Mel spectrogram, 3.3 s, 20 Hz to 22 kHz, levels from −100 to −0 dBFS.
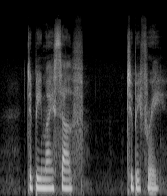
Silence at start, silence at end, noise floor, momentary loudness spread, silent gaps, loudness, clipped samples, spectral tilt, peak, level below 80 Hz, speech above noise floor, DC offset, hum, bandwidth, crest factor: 0.55 s; 0.15 s; -74 dBFS; 16 LU; none; -30 LUFS; under 0.1%; -5.5 dB/octave; -14 dBFS; -64 dBFS; 45 dB; under 0.1%; none; 12.5 kHz; 18 dB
